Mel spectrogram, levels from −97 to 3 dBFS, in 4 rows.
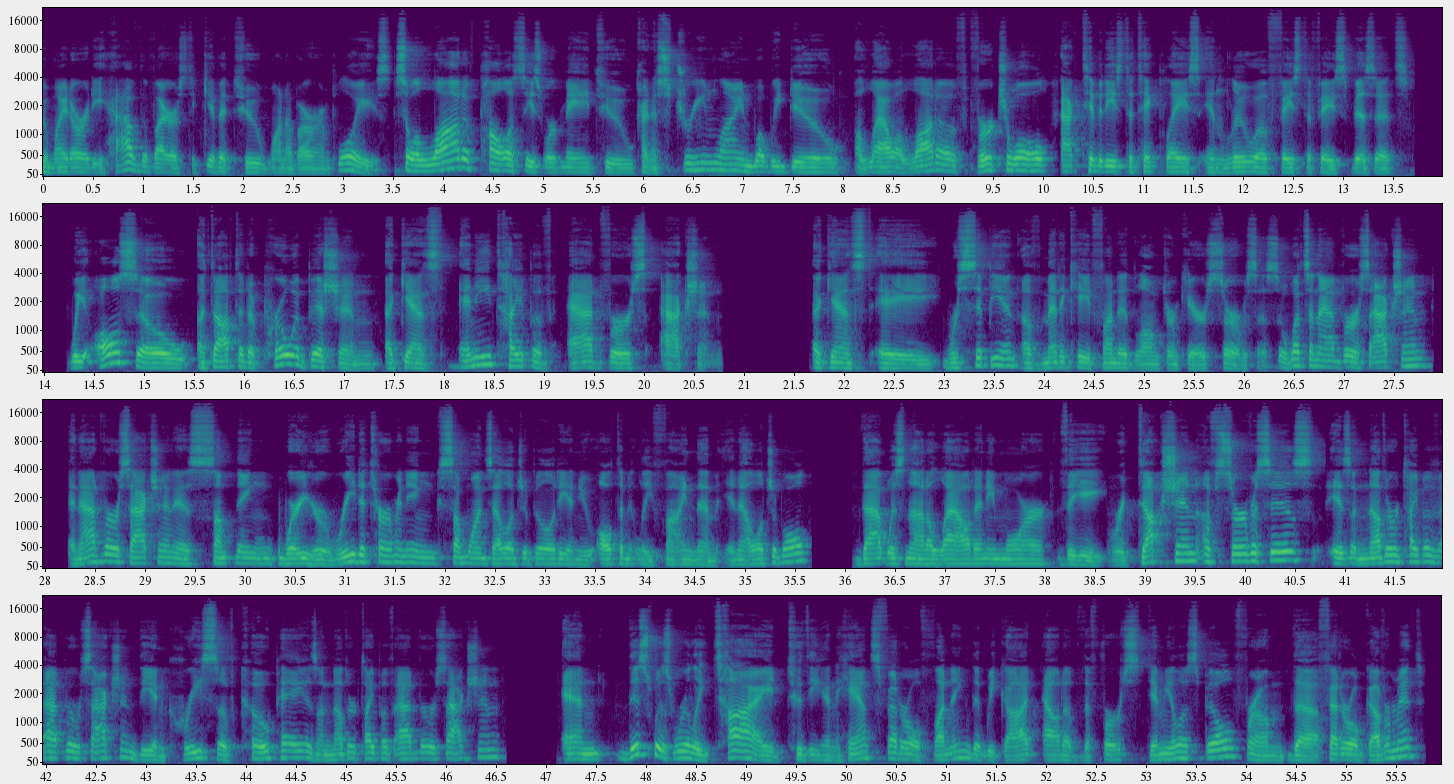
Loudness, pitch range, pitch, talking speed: -32 LUFS, 110-145 Hz, 125 Hz, 145 wpm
